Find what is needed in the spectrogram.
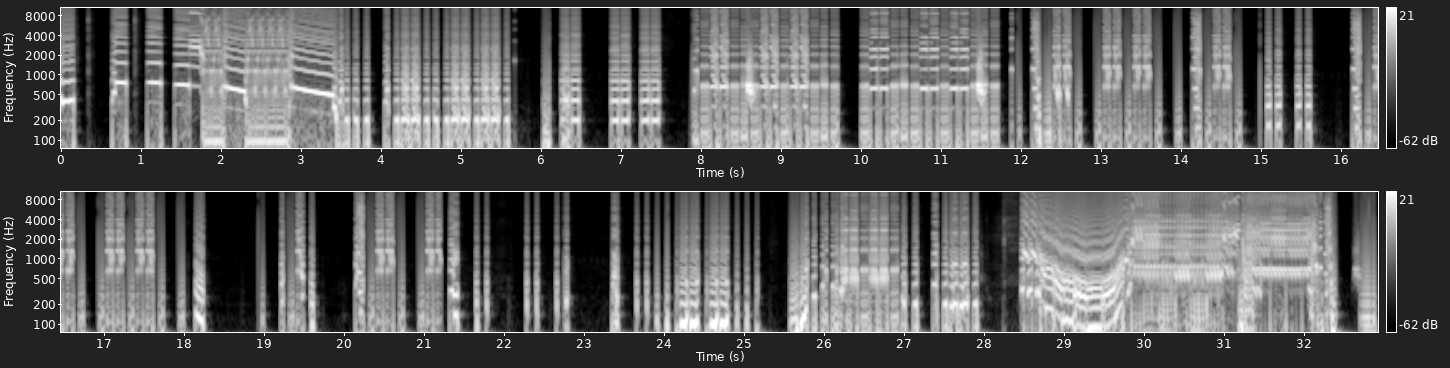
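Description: A homemade generative drum machine played by pressing its buttons: stuttering, glitchy electronic drum hits and tones that start and cut off abruptly, with falling pitch sweeps about a second in and again near the end.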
